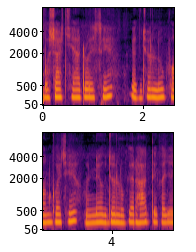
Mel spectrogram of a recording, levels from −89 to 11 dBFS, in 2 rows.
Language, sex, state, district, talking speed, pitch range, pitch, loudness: Bengali, female, Assam, Hailakandi, 150 wpm, 190-200 Hz, 195 Hz, -20 LUFS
